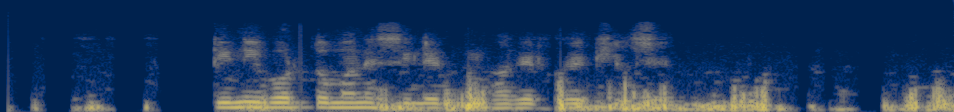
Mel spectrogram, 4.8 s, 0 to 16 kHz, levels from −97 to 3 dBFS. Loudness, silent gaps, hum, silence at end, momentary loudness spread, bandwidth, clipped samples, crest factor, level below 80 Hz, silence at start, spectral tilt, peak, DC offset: -21 LUFS; 0.23-0.34 s, 0.59-0.64 s, 0.81-1.06 s; none; 0 s; 18 LU; 5.2 kHz; under 0.1%; 20 dB; -36 dBFS; 0.15 s; -11 dB/octave; -2 dBFS; under 0.1%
